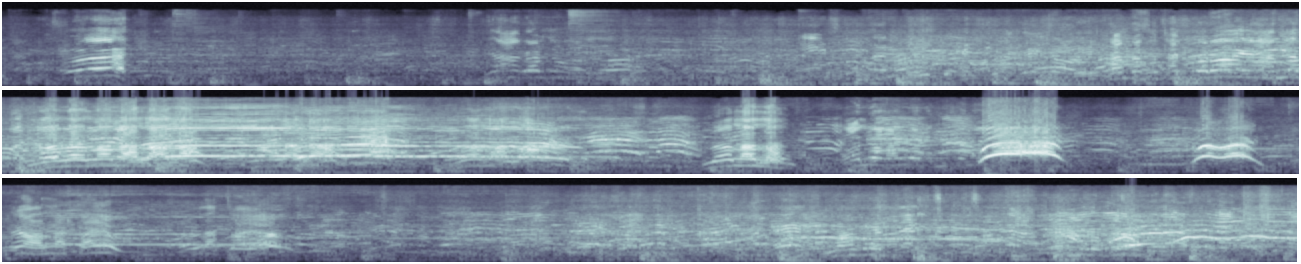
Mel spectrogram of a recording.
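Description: A large crowd at an HIV/AIDS awareness program in Dhangadhi shouts and cheers loudly and continuously, with surging yells, whistles and chanting voices rising and falling throughout.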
